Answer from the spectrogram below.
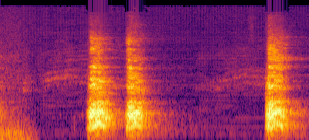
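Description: A dog barks three times: two quick barks close together, a short pause, then a single bark. The barks are loud, with no talking.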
